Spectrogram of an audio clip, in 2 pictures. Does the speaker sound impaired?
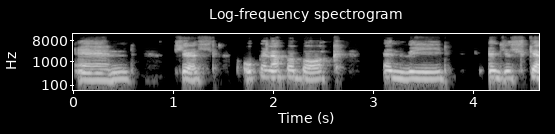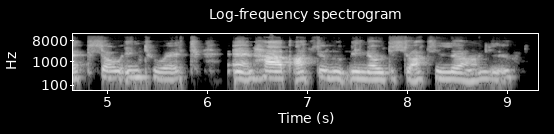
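Yes: hearing loss with cochlear implant; congenital hearing loss, cochlear implant turned off to sleep, trouble with unfamiliar, male or fast voices on calls; lip-reading interviewer over video call.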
